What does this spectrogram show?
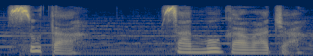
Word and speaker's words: Sutha Shanmugarajah: Please help me welcome Sutha Shanmugarajah.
